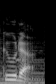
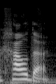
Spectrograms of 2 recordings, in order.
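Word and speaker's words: Gouda: a year more than half of it is guda or Hala as it's pronounced here Fran ctin is a seven generation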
